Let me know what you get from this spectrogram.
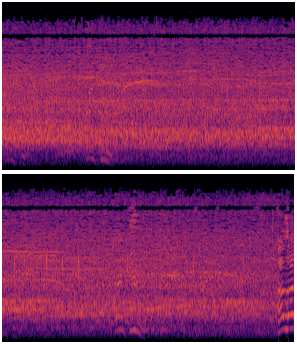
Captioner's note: cheering and applause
